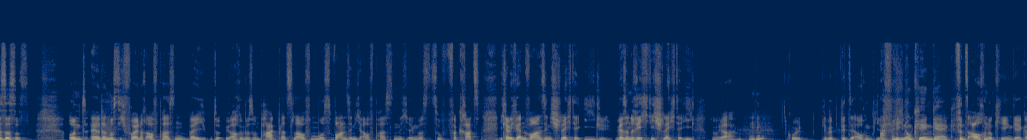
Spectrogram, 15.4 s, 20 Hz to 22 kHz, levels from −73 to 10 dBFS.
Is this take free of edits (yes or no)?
no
